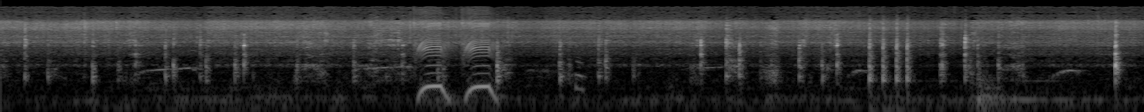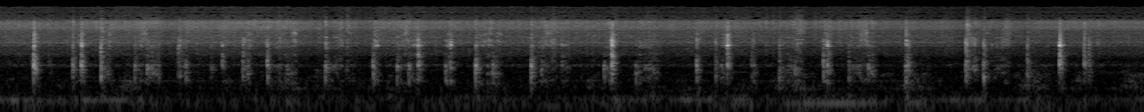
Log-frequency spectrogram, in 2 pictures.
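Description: Garlic, onion and ginger sizzling in a little oil in a small electric pot, with a steady frying hiss and a spoon clicking and scraping against the pot as they are stirred.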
